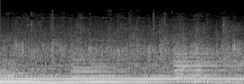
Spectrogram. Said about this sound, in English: Go on, give God a clap of praise.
